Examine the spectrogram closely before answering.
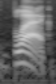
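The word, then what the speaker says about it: Blaque: really say it right but it's black b-l-a-q-u-e it's like all this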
